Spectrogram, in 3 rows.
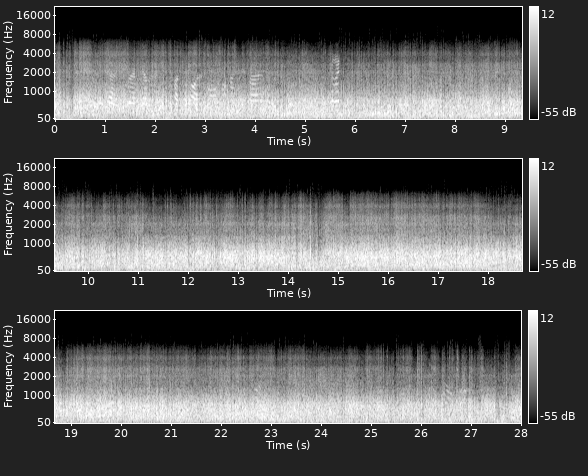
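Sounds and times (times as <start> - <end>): wind rushing over microphone: 0.0 - 28.0.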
